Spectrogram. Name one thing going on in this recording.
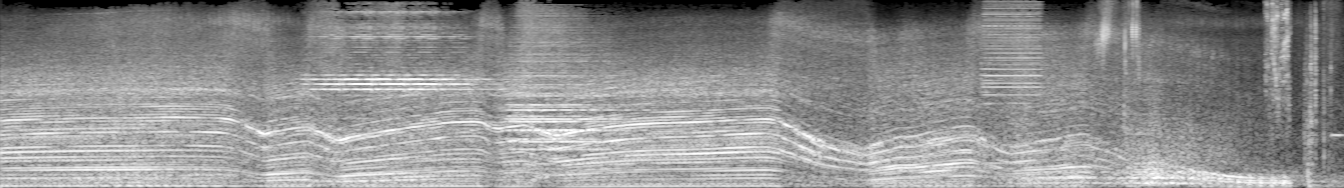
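A car engine hums and revs up and down as gears change.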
